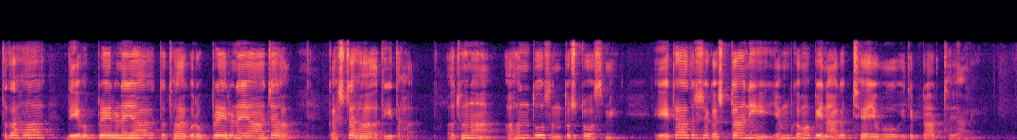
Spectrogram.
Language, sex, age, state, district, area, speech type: Sanskrit, male, 18-30, Karnataka, Uttara Kannada, rural, spontaneous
